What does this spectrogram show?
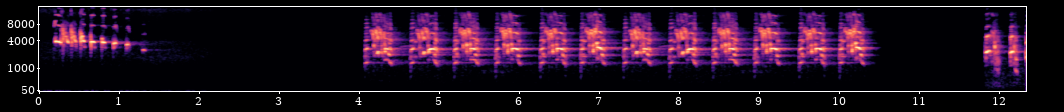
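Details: Eagle calling, used to drive birds away: a short high chattering phrase, a silent gap, then around fourteen loud, grating, evenly spaced notes, ending with a sudden burst after another pause.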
